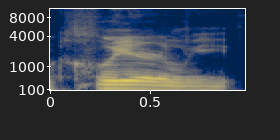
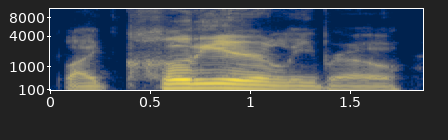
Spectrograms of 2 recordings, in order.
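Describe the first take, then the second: First: Said in the usual way. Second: "clearly" stretched slow and leaned on; drawn-out clearly. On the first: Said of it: "repeated plainly". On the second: Shown as a demonstration. Toy collector to viewers, slow sarcastic drawn-out "clearly". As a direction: drag out "clearly" for a sarcastic verdict. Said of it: "drawn-out mocking emphasis".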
